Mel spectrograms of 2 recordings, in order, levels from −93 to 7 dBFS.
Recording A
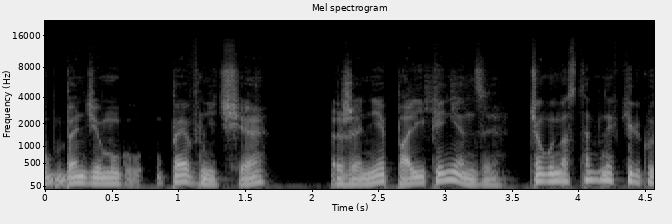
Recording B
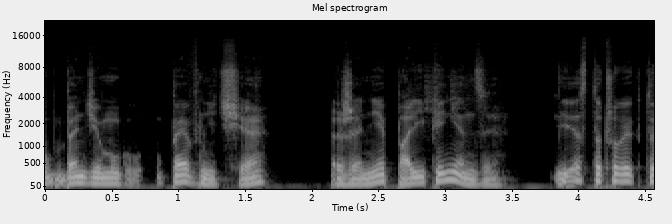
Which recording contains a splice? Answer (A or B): A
